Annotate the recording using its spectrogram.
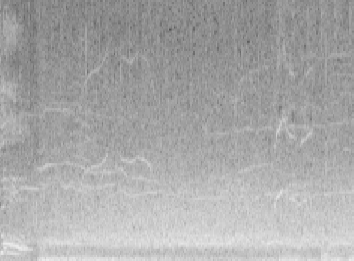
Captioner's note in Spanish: Aplausos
